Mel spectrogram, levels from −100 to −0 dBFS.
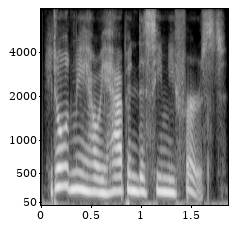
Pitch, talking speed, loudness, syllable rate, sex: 220 Hz, 320 wpm, -16 LUFS, 6.8 syllables/s, female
